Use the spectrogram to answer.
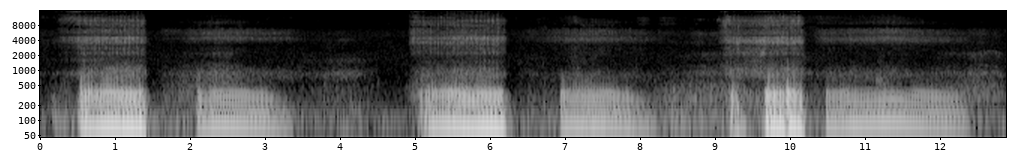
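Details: Puppy sleeping in its bed during a morning nap: loud, deep snoring over three slow breaths, rumbling snore on each in-breath and softer groaning out-breath, about 13 a minute.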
